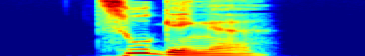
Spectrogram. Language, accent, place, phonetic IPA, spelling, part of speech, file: German, Germany, Berlin, [ˈt͡suːˌɡɪŋə], zuginge, verb, De-zuginge.ogg
- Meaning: first/third-person singular dependent subjunctive II of zugehen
